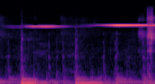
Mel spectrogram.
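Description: Live guitar accompaniment between spoken lines: low notes sound about once a second under a thin, high, steady whine.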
